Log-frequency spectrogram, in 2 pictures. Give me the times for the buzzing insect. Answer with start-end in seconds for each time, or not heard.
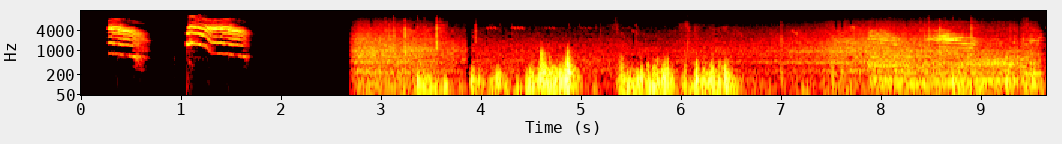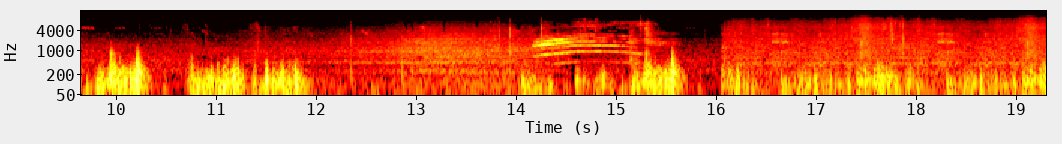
2.7-19.2.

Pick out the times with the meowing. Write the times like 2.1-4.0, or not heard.
0.2-1.6, 7.8-9.6, 14.2-15.4.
